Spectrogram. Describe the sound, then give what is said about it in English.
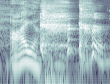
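A person coughs hard in a few rough, throaty bursts in quick succession, each with a rasping, voiced edge. “Because I'm gonna start coughing like crazy.”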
